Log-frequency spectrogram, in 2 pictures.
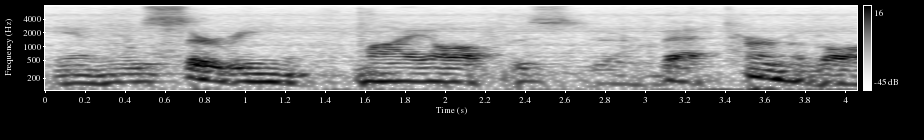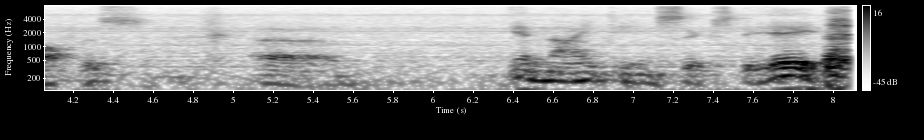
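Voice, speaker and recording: An older man recounting his memories in a rambling public talk, full of fillers and throat clearing, heard from a distance in a library meeting room. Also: low voice. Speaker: guest speaker, attorney. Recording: roomy, distant, faint hiss.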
